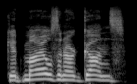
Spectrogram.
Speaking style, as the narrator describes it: Terrell barked

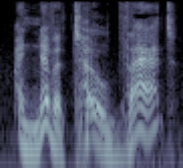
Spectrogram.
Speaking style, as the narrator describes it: cried the squire

